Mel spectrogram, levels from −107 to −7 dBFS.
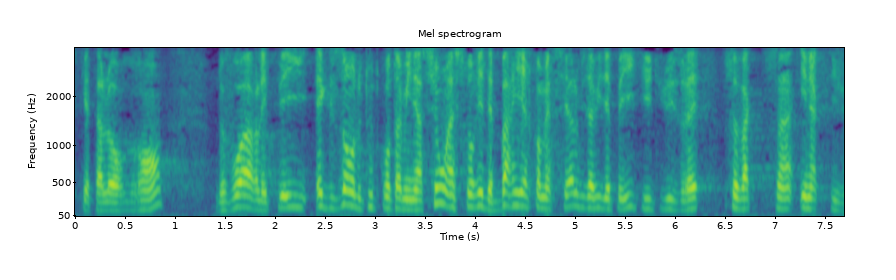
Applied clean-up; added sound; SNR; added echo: none; none; none; none.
